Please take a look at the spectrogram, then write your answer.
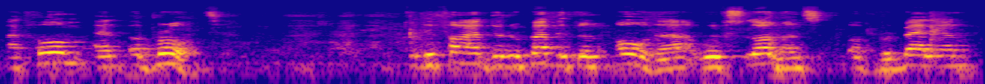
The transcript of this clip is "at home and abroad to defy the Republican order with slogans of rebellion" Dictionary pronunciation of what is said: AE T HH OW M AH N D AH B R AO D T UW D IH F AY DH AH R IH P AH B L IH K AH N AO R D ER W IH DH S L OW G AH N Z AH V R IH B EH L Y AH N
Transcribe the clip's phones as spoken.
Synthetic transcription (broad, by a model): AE T HH OW M AH N D AH B R AO D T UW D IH F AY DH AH R IH P AH B L IH K AH N AO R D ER W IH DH S L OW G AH N S AH V R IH B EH L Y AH N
